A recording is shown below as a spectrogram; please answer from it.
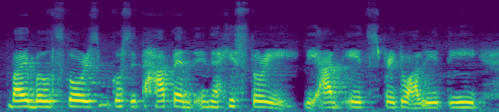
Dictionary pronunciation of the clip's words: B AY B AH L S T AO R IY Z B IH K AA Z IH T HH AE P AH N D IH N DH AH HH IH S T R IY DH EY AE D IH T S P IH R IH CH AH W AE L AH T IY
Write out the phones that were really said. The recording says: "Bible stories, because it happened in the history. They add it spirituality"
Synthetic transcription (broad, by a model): B AY B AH L S T AO R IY S B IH K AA S IH T HH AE P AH N D IH N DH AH HH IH S T R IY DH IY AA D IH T S P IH R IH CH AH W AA L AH T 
